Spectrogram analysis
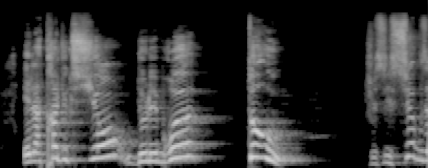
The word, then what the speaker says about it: tohu: Tohu, on prononce tohu.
